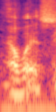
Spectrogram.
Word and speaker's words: Elwes: I said that right? Right? Elwes? – Yes.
